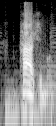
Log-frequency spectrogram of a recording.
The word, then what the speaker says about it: Hashima: it like this my when my mom called my name she calls me Hashima that's that's the way she pronounced it and I'll go with that's the correct pronunciation now how he got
